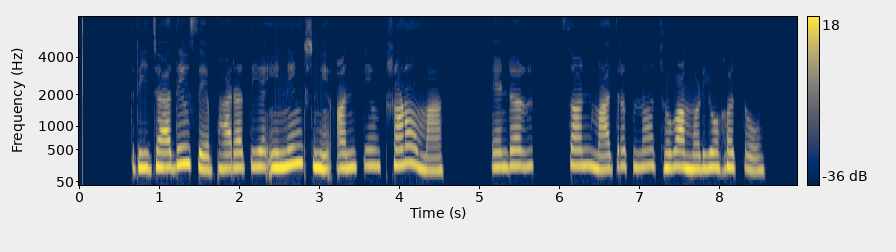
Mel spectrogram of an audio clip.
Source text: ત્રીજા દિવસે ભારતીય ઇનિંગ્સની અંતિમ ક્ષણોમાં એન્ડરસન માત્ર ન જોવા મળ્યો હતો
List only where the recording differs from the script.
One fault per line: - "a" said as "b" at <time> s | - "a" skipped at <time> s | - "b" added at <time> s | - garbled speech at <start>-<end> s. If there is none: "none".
none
